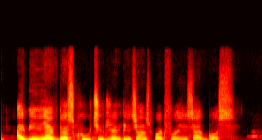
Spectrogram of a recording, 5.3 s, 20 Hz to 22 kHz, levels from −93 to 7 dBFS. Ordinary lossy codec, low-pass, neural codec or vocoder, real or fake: none; 14.4 kHz; codec, 32 kHz, 1.9 kbps, SNAC; fake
